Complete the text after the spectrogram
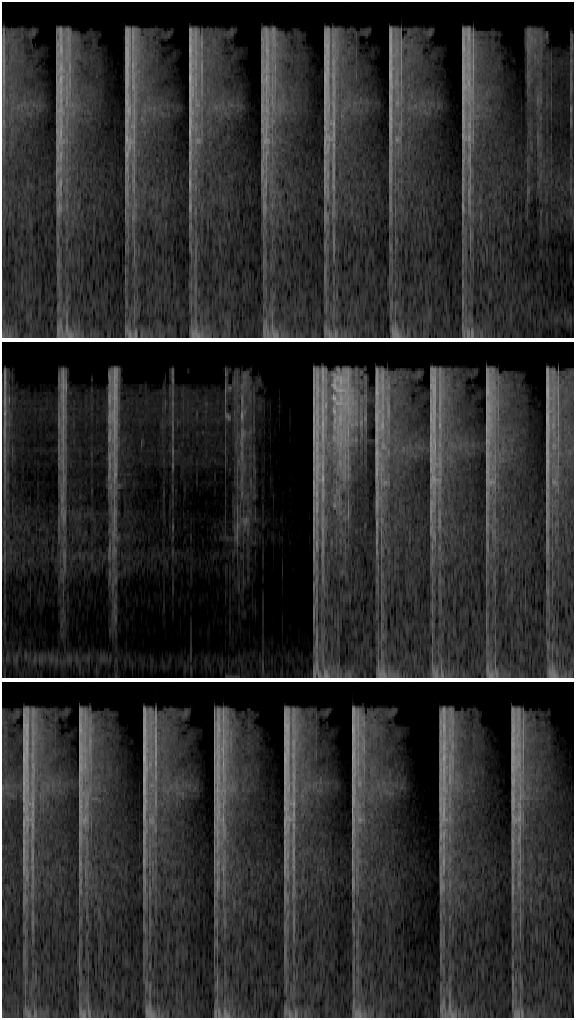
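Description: Gunshots fire one by one at a steady pace, ringing with a short echo.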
